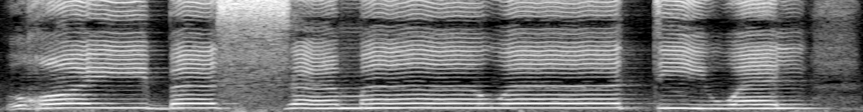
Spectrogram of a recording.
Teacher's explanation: Wa pun panjang 2 harakat sebab ada alif kecil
